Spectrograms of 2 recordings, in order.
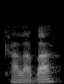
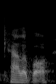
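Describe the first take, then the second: First: It is said the way locals say it. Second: It is said the way a foreigner would. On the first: The speaker is from the country. "But for us here" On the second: The speaker is from outside the country. "for journalists who are outside Nigeria"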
